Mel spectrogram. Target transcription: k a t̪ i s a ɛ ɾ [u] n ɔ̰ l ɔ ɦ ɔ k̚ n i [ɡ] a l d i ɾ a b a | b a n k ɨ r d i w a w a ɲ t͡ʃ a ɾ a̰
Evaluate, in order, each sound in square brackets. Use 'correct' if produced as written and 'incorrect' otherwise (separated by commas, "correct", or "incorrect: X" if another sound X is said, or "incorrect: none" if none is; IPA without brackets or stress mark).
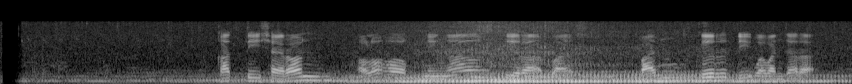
incorrect: ɔ, incorrect: ŋ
